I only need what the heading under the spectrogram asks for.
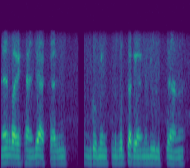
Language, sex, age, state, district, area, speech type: Malayalam, male, 30-45, Kerala, Ernakulam, rural, conversation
